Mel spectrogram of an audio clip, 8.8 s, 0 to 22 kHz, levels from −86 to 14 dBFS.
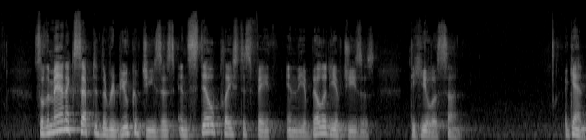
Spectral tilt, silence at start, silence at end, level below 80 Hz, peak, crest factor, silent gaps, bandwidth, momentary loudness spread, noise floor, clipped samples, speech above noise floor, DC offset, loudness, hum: -4.5 dB/octave; 0.55 s; 0 s; -66 dBFS; -12 dBFS; 22 dB; none; 16.5 kHz; 19 LU; -67 dBFS; under 0.1%; 35 dB; under 0.1%; -33 LUFS; none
